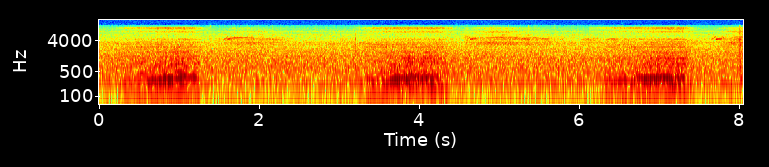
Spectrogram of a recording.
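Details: Sick child snoring in her stroller: three slow, rattling snores about 3 seconds apart, roughly 20 a minute, with a raspy quality on each breath.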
